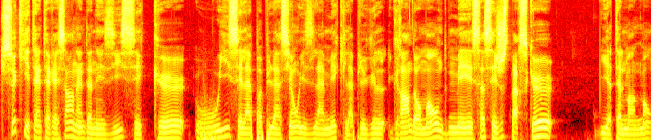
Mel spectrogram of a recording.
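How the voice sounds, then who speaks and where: At a fairly slow pace, a man speaks in a fairly low pitch with fairly even intonation, in a very clean recording with a silent background. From Indonesia. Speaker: professional musician and artist. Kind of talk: casual chat.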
